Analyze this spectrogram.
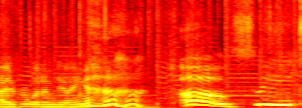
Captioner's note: laughs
